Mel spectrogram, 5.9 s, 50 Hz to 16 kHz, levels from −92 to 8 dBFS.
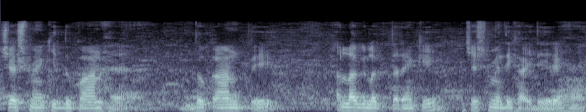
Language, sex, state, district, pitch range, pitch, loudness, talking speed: Hindi, male, Punjab, Fazilka, 95-105 Hz, 100 Hz, -19 LUFS, 155 wpm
